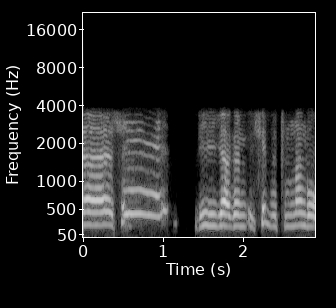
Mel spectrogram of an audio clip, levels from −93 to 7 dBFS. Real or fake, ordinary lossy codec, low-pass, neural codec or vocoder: fake; Opus, 32 kbps; 3.6 kHz; codec, 44.1 kHz, 2.6 kbps, SNAC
